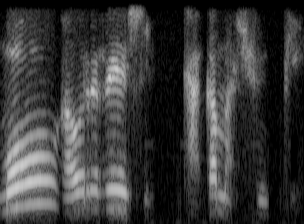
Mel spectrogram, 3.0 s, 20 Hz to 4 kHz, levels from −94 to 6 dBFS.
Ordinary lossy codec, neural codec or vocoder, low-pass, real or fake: none; none; 3.6 kHz; real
